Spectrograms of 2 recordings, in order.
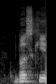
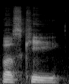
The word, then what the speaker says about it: Boscaí: word and it's basically busky is the Irish word for boxes just that's simple as that and as you can see it's pronounced like bus key because you know Irish is weird yeah I mean like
